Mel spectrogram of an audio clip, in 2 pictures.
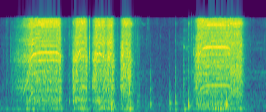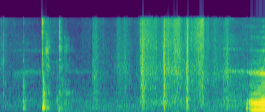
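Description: Cordless screwdriver driving two screws into the gear-housing cover of a rotary hammer. The motor whine rises as it spins up on the first screw, followed by a few short bursts as the screw is run down. A second, shorter run comes about four seconds in.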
